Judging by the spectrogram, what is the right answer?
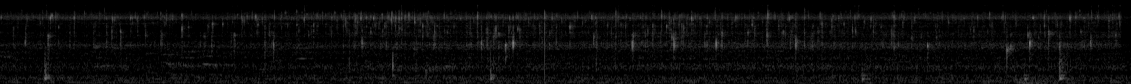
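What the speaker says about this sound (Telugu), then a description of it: "ఇలా మీడియం ఫ్లేమ్లో పెట్టి వేయించుకోవాలండి" Dahi bade, gram-flour lentil fritters, frying in oil over a medium flame, giving a soft, continuous crackling sizzle with scattered small pops, fairly faint and close, with no voices.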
